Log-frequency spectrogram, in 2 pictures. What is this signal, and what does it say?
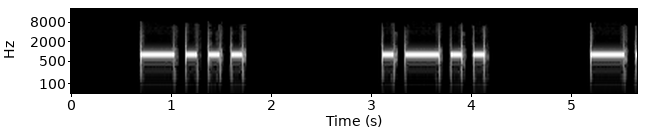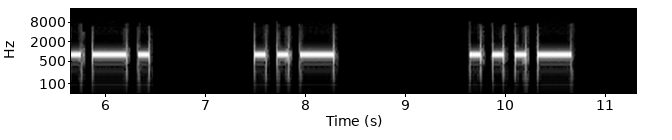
Morse code, heard as a keyed tone, about 10 wpm, spaced as for 5 wpm, 800 Hz. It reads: BLCUV
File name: LEZIONI / 6 PKX0 / 6 P ws 10wpm 3751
